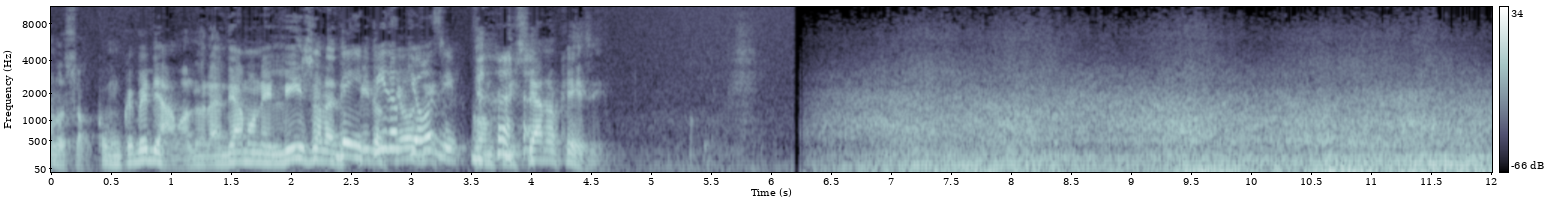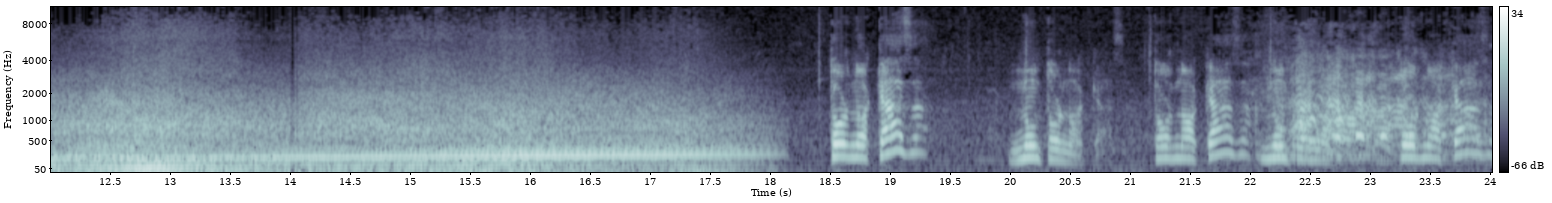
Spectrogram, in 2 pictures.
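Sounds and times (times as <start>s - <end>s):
road noise: 6.2s - 24.0s.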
